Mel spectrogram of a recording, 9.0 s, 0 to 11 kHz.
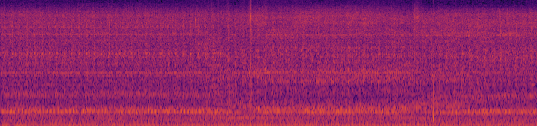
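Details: Jeep Patriot 2.4 with an engine knock that appeared a few days ago: steady idle with a faint, regular knock under the engine note that does not change as the engine warms; cause unknown.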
